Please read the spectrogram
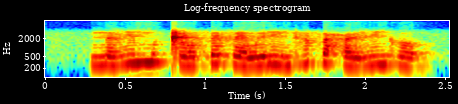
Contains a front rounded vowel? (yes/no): yes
